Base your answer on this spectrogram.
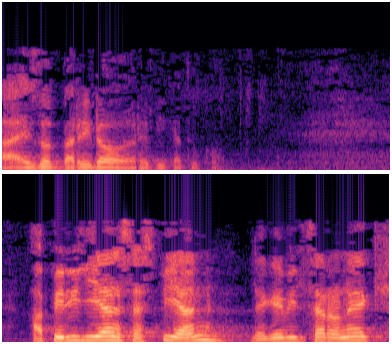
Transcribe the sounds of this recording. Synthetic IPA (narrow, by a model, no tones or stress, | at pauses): e̞zd̪ot̪̚bariɾo̞e̞re̞plikat̪uko̞ | apiɾiʎiansaspianle̞ɣ̞e̞β̞ilt͡saɾo̞ne̞k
